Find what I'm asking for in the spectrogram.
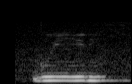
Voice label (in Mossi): "buiiri", moore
